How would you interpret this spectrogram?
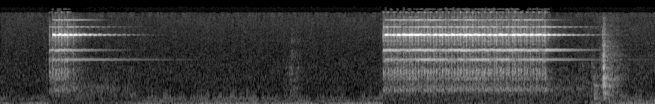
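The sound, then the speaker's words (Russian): A telephone rings in two bursts: a short shrill electronic trill that fades, then after a pause a longer sustained ring lasting over a second, followed by a brief click. “Синицына на проводе? Да.”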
